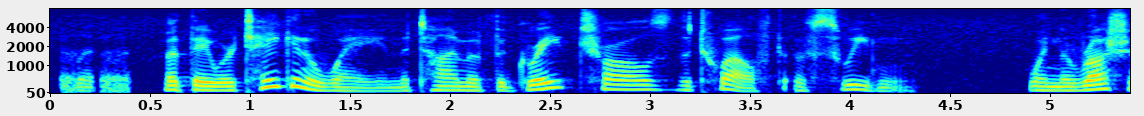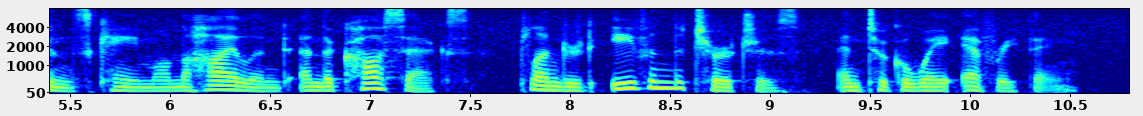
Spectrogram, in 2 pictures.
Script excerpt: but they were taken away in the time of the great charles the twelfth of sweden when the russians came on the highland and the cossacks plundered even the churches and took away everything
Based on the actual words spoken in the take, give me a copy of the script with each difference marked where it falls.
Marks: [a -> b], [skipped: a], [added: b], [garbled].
but they were taken away in the time of the great charles the twelfth of sweden when the russians came on the highland and the cossacks plundered even the churches and took away everything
